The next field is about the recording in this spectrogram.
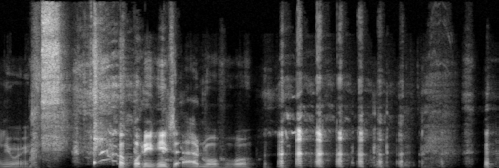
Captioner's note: laughs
